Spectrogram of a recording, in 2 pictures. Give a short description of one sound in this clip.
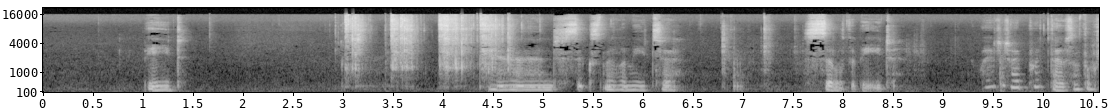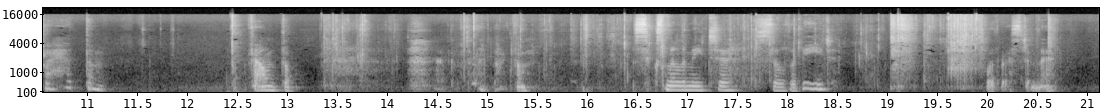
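An older woman talks calmly close to the microphone.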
